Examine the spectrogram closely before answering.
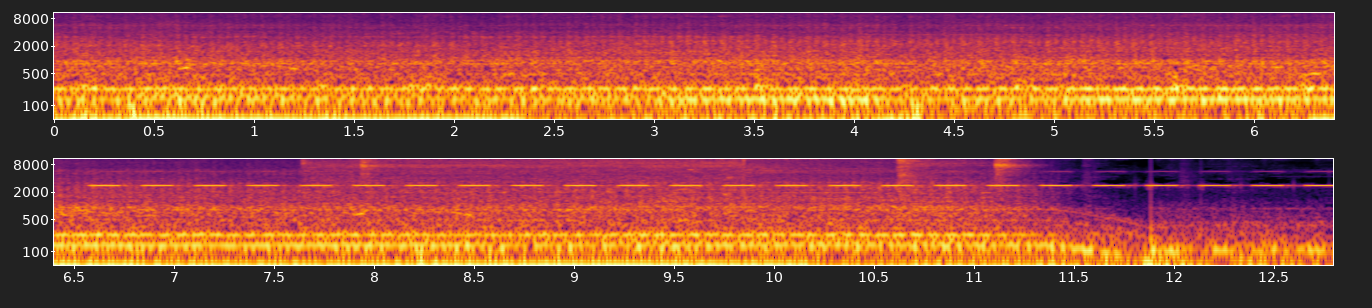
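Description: A bus engine idles with a low, steady hum.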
